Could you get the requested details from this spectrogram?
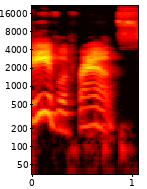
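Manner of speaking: glum, downcast put-on French accent. Asked by another player, a player does the Athos French accent impression. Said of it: "would you like to do an impression of his French accent?".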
